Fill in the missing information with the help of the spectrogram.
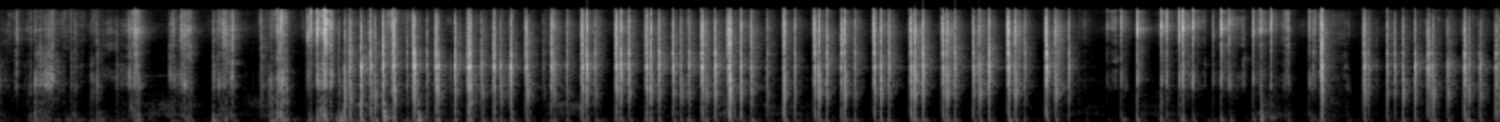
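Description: Long black nails tap fast on the back of a marble-print plastic phone case with a pop grip, held in hand. Dense streams of sharp, bright clicks with almost no low end start in scattered bursts, then become near-continuous before thinning out again. The clip ends with quick clusters of taps separated by short pauses.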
